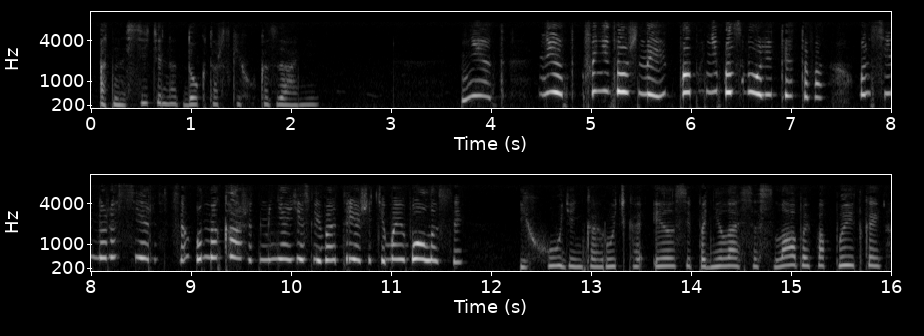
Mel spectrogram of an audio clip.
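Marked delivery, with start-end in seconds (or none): 3.7-11.7 put-on high, loud, panicked child's pleading; a feverish little girl begging them to stop; terrified girl crying out in delirium; frantic child. Delirious girl pleads against scissors.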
